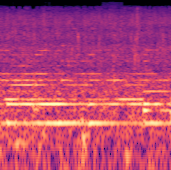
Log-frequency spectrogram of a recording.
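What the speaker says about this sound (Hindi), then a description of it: "उस रात बारिश थमने का नाम नहीं ले रही थी।" Heavy rain falls steadily at night, a dense, constant wash of drops pattering on surfaces with no voices, holding at an even level throughout.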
